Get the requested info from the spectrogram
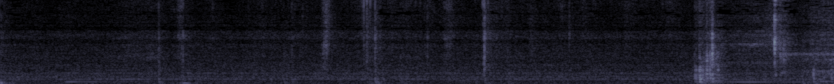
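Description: Tarot cards being handled on a wooden table: a few soft, scattered clicks and taps as cards are picked up and set down, with a louder one near the end.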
